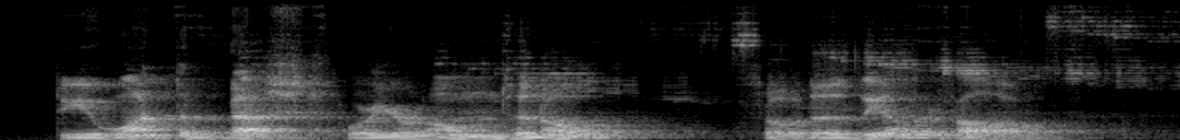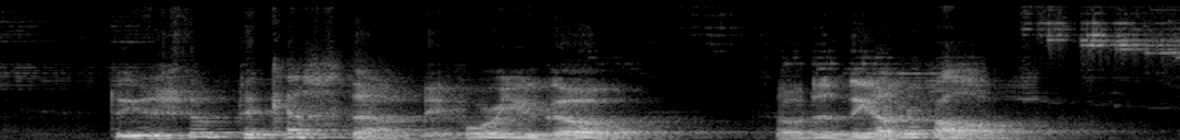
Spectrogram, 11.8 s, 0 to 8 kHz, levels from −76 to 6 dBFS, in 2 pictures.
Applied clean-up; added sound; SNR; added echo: neural separator model SepFormer DNS4.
